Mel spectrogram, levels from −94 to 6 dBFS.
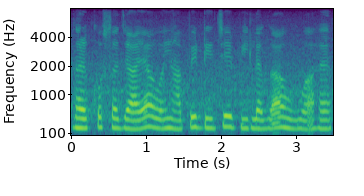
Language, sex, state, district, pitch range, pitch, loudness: Hindi, female, Haryana, Rohtak, 205-235 Hz, 220 Hz, -16 LUFS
